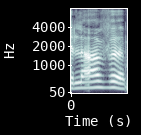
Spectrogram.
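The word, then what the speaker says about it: L'OV: Domani alle 18 allo spazio LAV di Lugano, si dice LAV ma si scrive l'apostrofo OV,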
